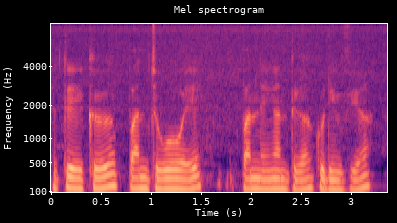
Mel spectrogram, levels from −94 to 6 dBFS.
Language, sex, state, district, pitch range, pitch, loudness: Wancho, male, Arunachal Pradesh, Longding, 125-135 Hz, 130 Hz, -15 LUFS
